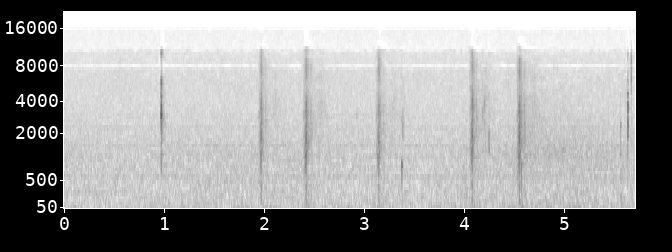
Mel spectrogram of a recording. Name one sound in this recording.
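Footsteps tap lightly on stone.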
